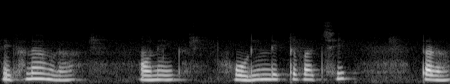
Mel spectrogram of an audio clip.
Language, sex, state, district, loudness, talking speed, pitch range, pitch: Bengali, female, Jharkhand, Sahebganj, -19 LUFS, 105 wpm, 210-245 Hz, 225 Hz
